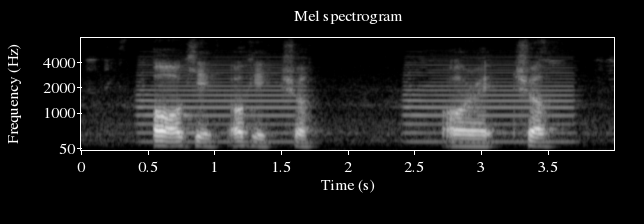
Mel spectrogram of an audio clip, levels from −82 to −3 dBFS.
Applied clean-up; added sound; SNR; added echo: none; Wind instrument, woodwind instrument; 16 dB; none.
